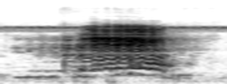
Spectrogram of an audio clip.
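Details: A single drawn-out, shaky bleat from a meat goat at the animal market in Singosari, Malang, rising to full strength and fading after about a second over a constant high whine.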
